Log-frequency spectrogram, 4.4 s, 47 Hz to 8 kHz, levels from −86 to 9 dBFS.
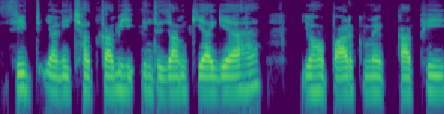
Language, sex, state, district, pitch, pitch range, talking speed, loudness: Hindi, male, Bihar, Kishanganj, 135 Hz, 130-140 Hz, 190 wpm, -17 LUFS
